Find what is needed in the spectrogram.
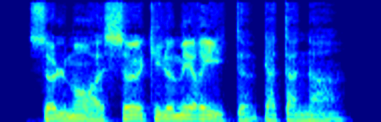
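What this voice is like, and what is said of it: Drawling Seanchan accent. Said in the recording (French): “l'accent traînant des Seanchaniens”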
